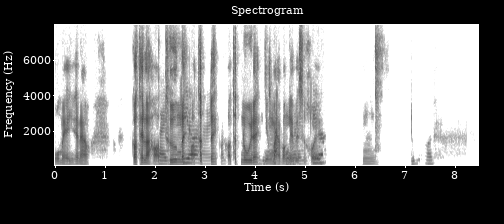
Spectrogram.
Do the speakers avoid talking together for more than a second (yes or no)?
no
